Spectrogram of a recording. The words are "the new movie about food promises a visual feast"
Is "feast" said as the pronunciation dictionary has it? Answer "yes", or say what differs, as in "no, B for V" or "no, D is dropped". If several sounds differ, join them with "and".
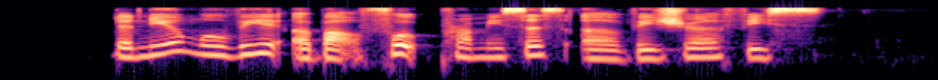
no, T is dropped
